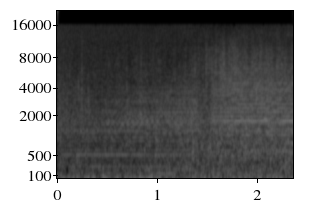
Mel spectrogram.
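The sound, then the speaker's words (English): Deep rumbling roar of an earthquake shaking the ground and a castle collapsing in a video game, loud and continuous with a steady dense low-end texture and no distinct separate impacts. “There's smoke coming up from the ground. There's a huge earthquake going on.”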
